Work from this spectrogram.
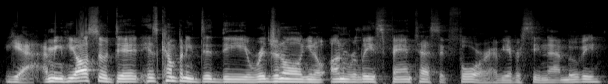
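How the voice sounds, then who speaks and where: A man's voice: mid-range voice, fairly quick, darkish tone, dull audio. A man co-hosting a casual movie review podcast, rambling and hesitant with frequent asides. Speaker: podcast co-host.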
